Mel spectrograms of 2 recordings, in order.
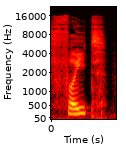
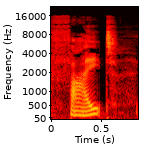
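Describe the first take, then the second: First: The vowel sounds closer to oy. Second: The vowel is a plain eye sound.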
